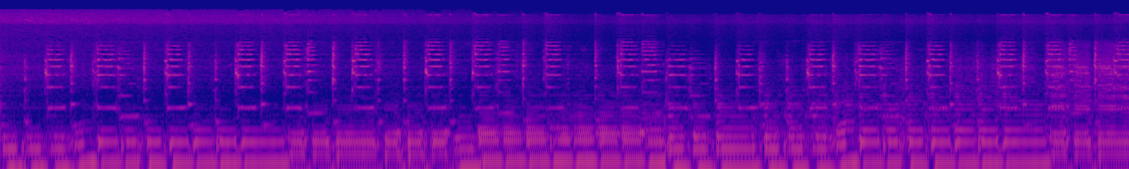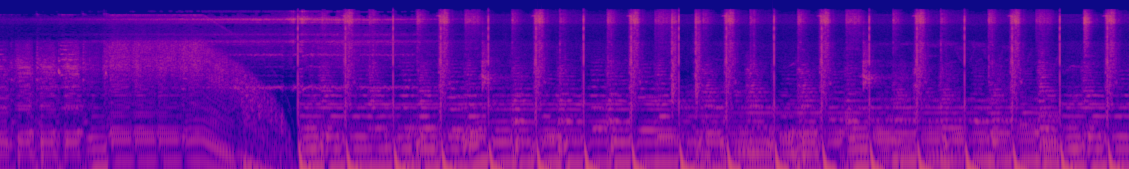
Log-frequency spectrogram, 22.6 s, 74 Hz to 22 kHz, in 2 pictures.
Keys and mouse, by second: 2.1 g, 4.5 alt+click, 5.6 e, 9.3 click, 13.4 g, 16.2 click, 16.4 g, 18.1 g, 20.7 alt+click.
